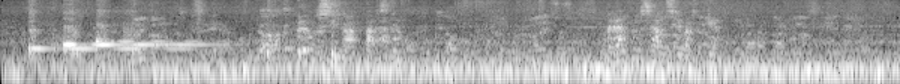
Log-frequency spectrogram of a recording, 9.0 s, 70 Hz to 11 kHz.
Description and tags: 20091228.tram.interior
fragments of conversation inside tram, a synthetic bell, and a recorded voice announces last stop (Prado de San Sebastian, Seville). Olympus LS10 internal mics.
